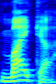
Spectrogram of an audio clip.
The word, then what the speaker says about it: Micah: Because I said Mika, but it's Micah.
